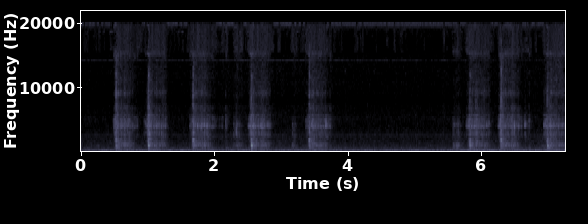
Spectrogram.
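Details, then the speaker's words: Micro:bit animatronic robot head, side-to-side hobby servo: short, thin, raspy whirring bursts each time it moves; owner thinks the squeak is just the servo model chosen. "the the side-to-side servo is a little bit squeaky. I think you could hear it on the microphone. What is that? Why are you so squeaky? I think that's just the servo that I chose to put in there."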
